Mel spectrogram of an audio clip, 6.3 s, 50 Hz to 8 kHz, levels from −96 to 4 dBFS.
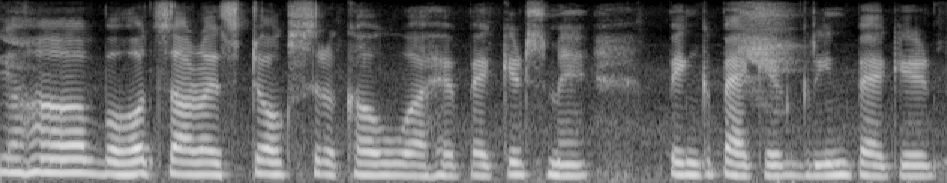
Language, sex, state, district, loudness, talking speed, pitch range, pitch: Hindi, female, Goa, North and South Goa, -16 LUFS, 135 wpm, 180-200 Hz, 190 Hz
